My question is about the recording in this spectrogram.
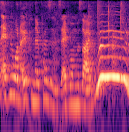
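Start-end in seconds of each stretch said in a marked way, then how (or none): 2.0-2.6 long, high, loud "woo"; cheering whoop. Retold or imitated. Everyone cheering as presents are opened, cheering whoop. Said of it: "like, cheering".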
